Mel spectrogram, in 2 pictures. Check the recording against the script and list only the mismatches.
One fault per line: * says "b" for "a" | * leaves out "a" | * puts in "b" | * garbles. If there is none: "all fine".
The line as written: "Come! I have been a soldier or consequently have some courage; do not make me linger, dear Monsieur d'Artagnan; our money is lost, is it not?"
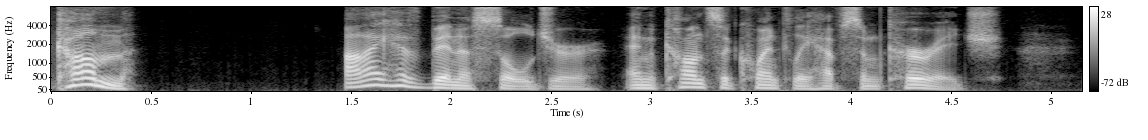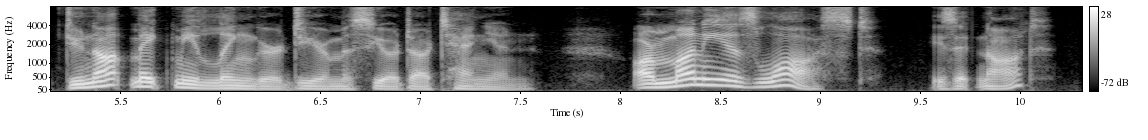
* says "and" for "or"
